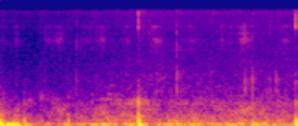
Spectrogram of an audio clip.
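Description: Pen or chalk scratching out an ellipse equation during a maths lesson: continuous soft scraping strokes with small taps, close and steady throughout, with no talk.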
